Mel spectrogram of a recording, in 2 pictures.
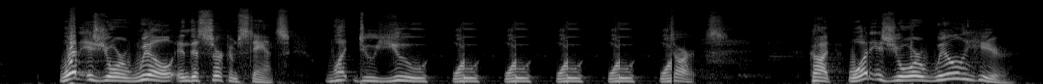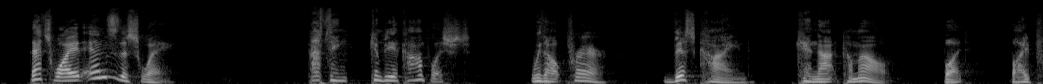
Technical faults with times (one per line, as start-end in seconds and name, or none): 0.00-20.87 block size mismatch (truncated)
4.64-6.71 broken-record loop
